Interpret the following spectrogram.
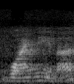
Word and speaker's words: Hueneme: to the Spanish version, Hueneme, spelled with an H and a U to make the W sound.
